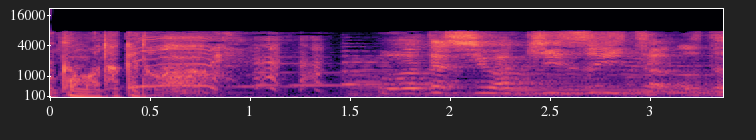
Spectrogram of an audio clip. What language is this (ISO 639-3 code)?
jpn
